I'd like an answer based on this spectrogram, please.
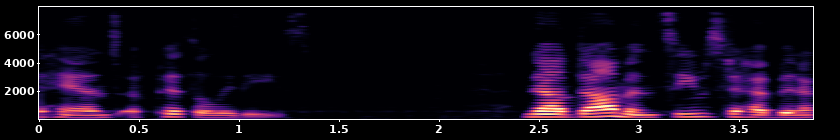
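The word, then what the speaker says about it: Damon: most writers state was Domon whose name they say should be pronounced with the first syllable short but Aristotle says he had a thorough musical training at the hands of pithy ladies now Domon seems to have been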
